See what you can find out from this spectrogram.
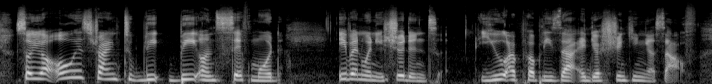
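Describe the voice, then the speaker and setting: With noticeable background noise behind her, a woman at medium pitch talks at a moderate pace with lively intonation. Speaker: self-help YouTuber. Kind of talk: casual vlog talk.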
